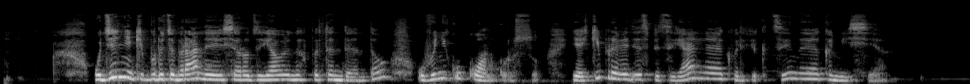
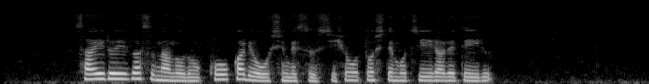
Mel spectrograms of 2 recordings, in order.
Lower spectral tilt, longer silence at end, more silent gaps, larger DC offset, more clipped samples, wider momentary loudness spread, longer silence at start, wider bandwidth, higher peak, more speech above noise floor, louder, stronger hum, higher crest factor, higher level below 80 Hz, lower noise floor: second, -6 dB/octave vs -8.5 dB/octave; second, 0.85 s vs 1.55 s; neither; neither; neither; first, 18 LU vs 9 LU; second, 0.05 s vs 0.8 s; about the same, 11.5 kHz vs 11.5 kHz; about the same, -4 dBFS vs -4 dBFS; first, 45 dB vs 39 dB; about the same, -20 LUFS vs -20 LUFS; neither; about the same, 16 dB vs 16 dB; second, -58 dBFS vs -52 dBFS; first, -64 dBFS vs -58 dBFS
